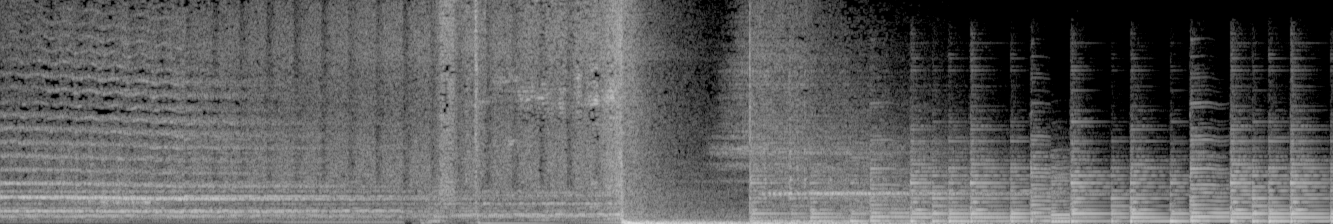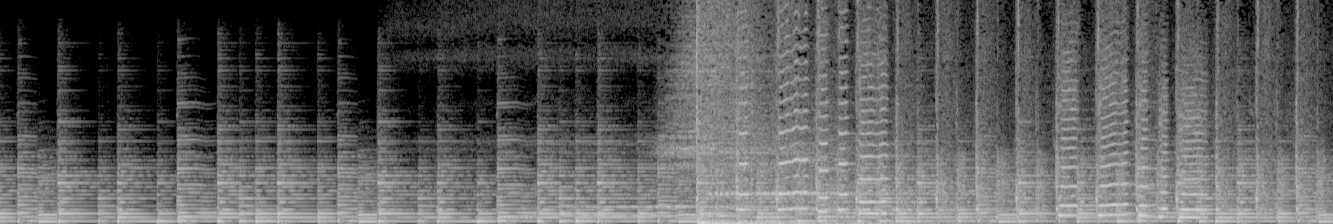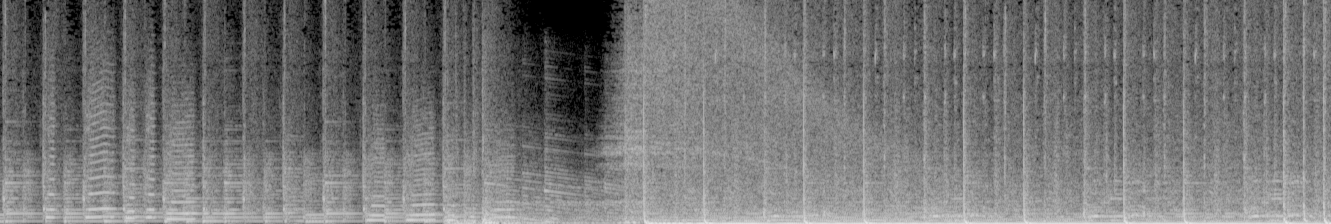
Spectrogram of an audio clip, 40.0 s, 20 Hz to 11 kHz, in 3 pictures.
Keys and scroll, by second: 4.5 space, 8.5 ctrl+space, 9.0 1, 32.5 space, 33.0 space, 33.7 space.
